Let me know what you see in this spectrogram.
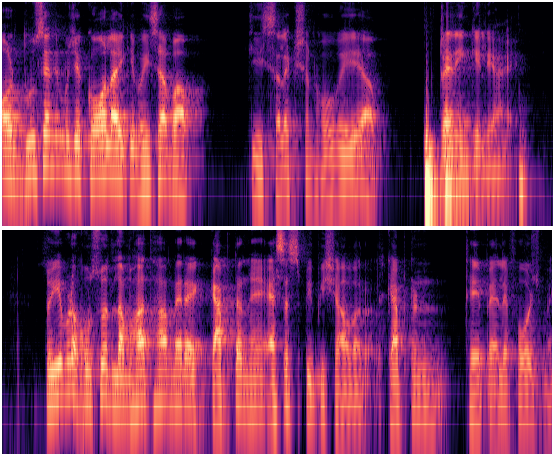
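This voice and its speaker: A man's voice with very wide pitch swings and big swings in loudness. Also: medium pitch for a man. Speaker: news anchor and radio host. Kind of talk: interview. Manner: casual.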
